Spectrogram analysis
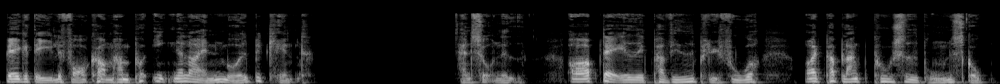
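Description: A man reading an audiobook in a steady, even scripted narration. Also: lowish voice, husky, no room sound, clean studio sound.

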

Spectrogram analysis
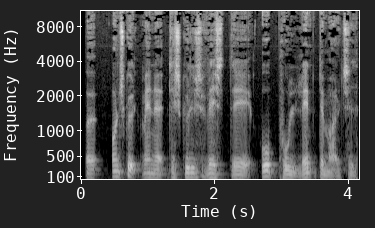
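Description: A man voicing a dry, deadpan uncle who speaks with mock gravity. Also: rumbling low, breathy edge, heavily acted.

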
